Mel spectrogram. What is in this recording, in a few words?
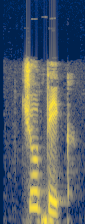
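"чутік", Komi, female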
